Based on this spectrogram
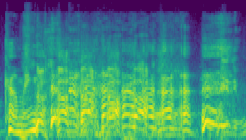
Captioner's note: laughter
